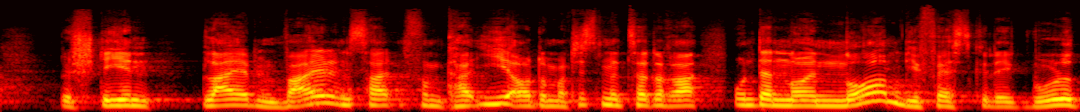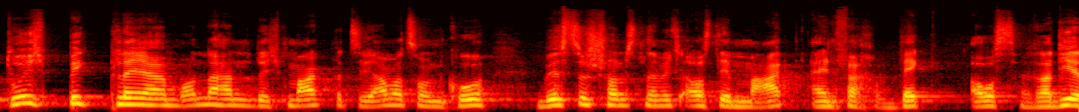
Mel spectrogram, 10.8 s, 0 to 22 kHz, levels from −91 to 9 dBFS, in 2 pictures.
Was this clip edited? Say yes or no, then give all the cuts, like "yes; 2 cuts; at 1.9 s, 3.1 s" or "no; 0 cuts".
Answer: yes; 1 cut; at 3.6 s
